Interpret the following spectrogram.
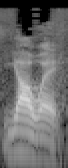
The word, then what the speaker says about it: Yahweh: But according to Unger, the strong possibility is that the name Jehovah was anciently pronounced Yahweh.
